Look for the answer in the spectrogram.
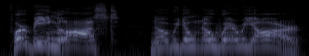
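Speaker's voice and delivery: pirate captain yelling at lost crew; loud bellow. Acted.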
